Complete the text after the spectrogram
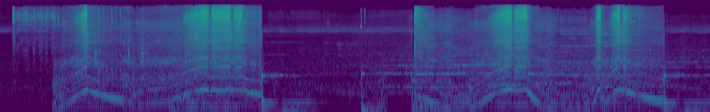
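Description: A small car engine revs up and down repeatedly.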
